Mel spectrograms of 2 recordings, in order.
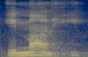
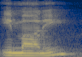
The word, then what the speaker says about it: Imani: with the day seven uh principal which named immani um immani can be named on some of our um sisters it is spelled i m a n i and in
